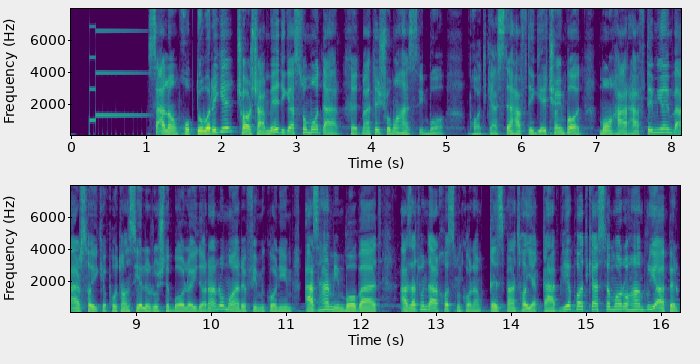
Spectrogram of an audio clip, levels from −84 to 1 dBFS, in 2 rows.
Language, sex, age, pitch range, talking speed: Persian, male, 30-49, 140-200 Hz, 170 wpm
